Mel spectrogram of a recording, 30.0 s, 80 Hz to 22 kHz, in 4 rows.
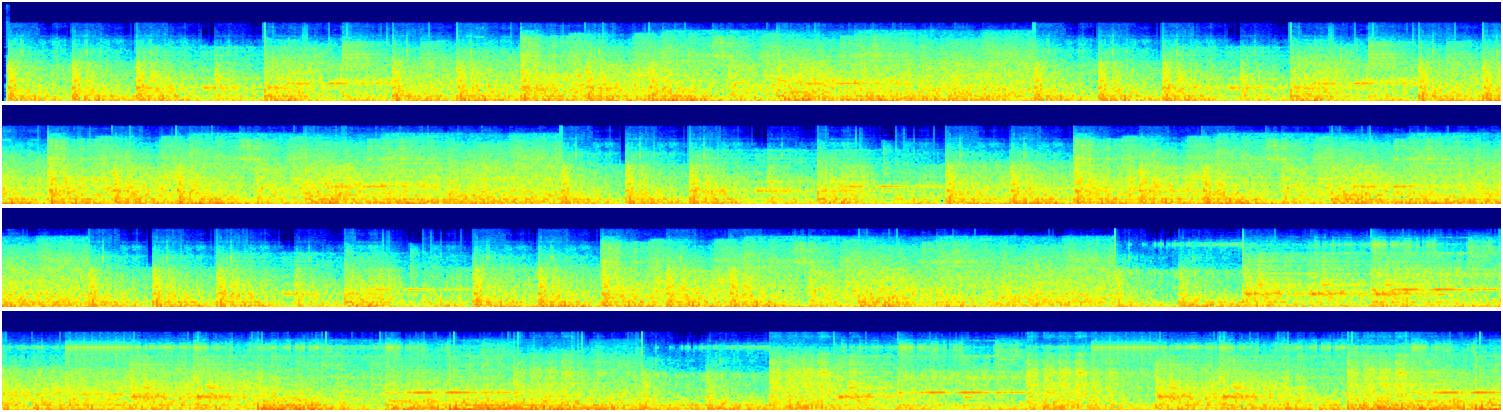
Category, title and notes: Music > Multiple instruments
Demo Track #3783 (Industraumatic)
Horror, Cyberpunk, Games, Underground, Sci-fi, Noise, Ambient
